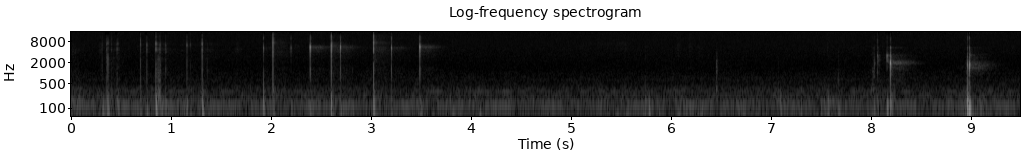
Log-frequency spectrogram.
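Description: Long red-painted fingernails tap and scratch a small, partly filled glass perfume bottle with a white cap. About sixteen sharp, bright clicks come in an early cluster and then sparser later taps, the last two ringing briefly with a clear glassy tone near 2 kHz. A faint low hum sits underneath.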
